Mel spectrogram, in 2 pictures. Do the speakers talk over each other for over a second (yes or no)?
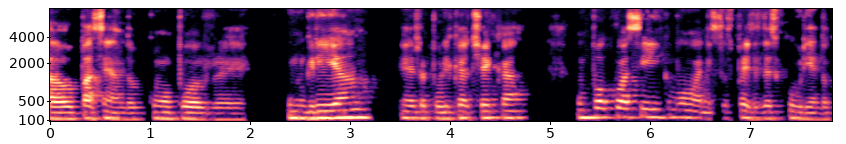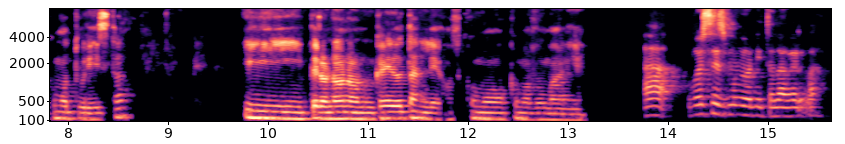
no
